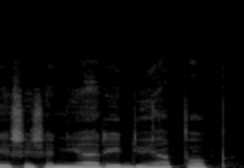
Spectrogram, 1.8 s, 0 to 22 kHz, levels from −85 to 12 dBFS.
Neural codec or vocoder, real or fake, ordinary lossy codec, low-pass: none; real; none; 14.4 kHz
